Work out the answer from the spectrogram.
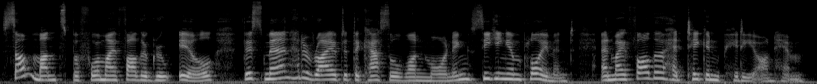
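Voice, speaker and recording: A proud little knight from a storybook, voiced by a woman reader. He speaks in formal, old-fashioned phrases with great dignity and is easily indignant. The pitch moves in lively swings. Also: moderate pace, hardly any pauses, lightly acted. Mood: grave storytelling. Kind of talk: storybook character reading.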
